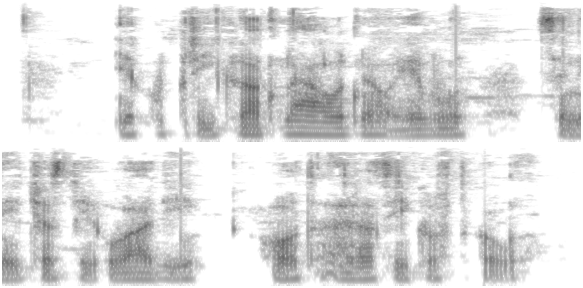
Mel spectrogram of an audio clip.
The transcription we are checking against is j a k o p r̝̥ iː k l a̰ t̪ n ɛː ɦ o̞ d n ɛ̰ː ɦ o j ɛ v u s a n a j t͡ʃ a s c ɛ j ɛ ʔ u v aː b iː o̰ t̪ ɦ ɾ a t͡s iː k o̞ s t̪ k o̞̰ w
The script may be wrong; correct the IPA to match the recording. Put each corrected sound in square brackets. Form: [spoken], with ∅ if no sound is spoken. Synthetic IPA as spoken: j a k o p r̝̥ iː k l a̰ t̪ n [aː] ɦ o̞ d n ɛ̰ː ɦ o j ɛ v u s [ɛ] n [ɛ] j t͡ʃ a s c ɛ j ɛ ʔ u v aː [ɟ] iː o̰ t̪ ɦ ɾ a t͡s iː k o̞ s t̪ k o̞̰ w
